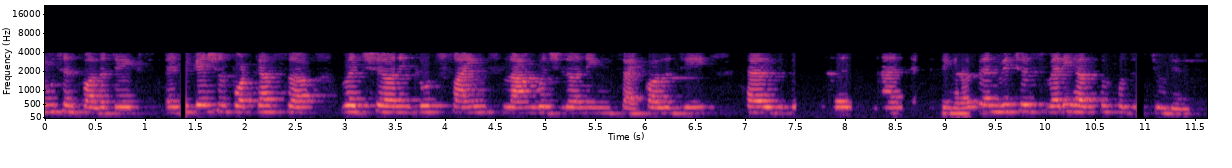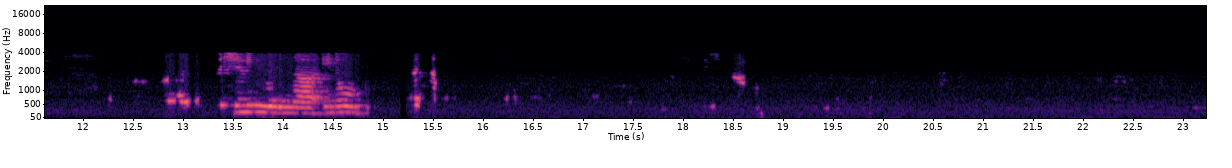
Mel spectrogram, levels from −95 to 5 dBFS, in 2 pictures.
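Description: At 1.36 to 1.42 s, 10.92 to 11.0 s and 15.18 to 15.24 s the speech drops out completely: packet loss filled with silence. Lost packets were replaced with silence, leaving gaps of 60, 80 and 60 ms, all multiples of 20 ms, which fits 20 ms packets. Each gap has hard edges. The waveform shows flat lines with abrupt cut-offs, and the spectrogram shows blank vertical slots across the narrow telephone band.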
